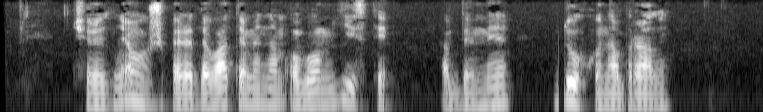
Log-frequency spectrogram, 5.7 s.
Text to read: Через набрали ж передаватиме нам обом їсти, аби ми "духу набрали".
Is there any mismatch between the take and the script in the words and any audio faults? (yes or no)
yes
